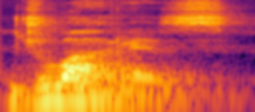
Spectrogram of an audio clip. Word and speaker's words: Juarez: back there and remember you pronounce this as jus RS okay I'm putting on an accent of s urs with the stress on the R so there you have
